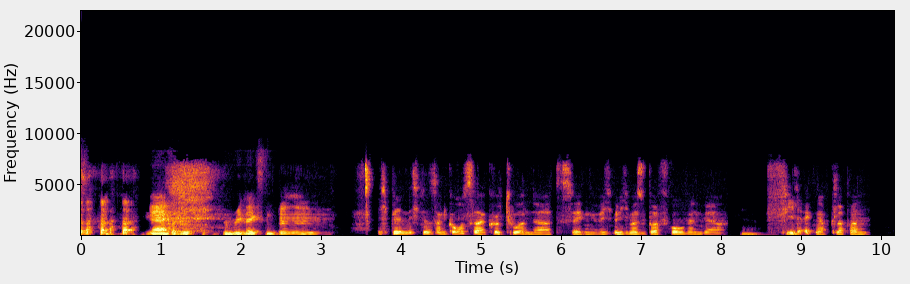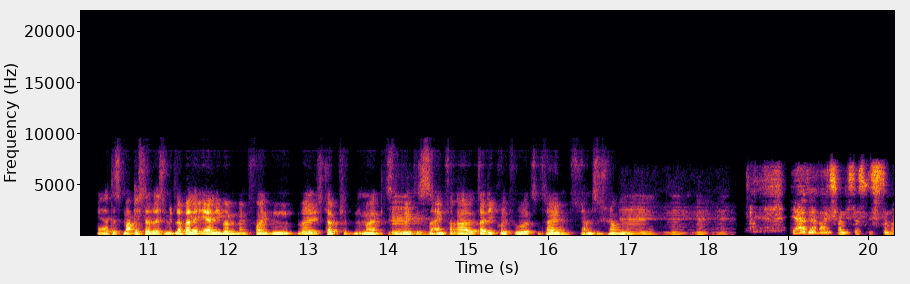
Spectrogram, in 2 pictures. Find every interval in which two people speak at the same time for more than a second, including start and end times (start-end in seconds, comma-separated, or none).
none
